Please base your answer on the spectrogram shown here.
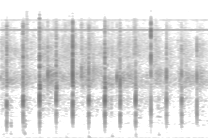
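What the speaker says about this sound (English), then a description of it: "Give them good round of applause." Sparse, distinct hand claps from a small group, fairly faint and irregular, like a brief round of applause in a room.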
